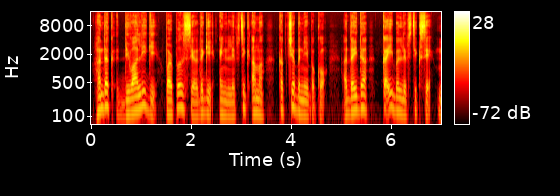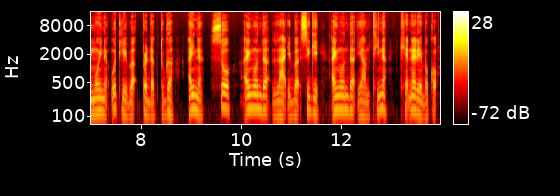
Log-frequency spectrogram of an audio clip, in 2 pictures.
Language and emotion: Manipuri, neutral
